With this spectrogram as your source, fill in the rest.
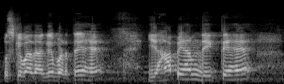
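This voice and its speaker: A man's voice: high-pitched, fairly even intonation, normal speed, sharp tone, slight background noise. A young man teaching a grammar lesson, patiently repeating example sentences aloud.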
